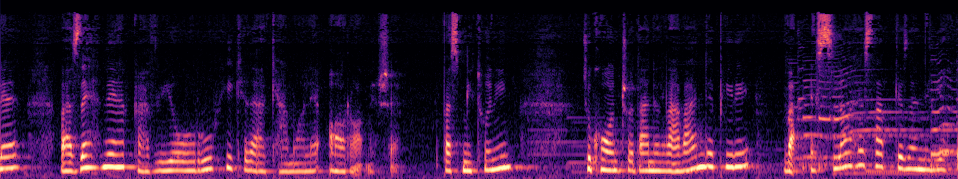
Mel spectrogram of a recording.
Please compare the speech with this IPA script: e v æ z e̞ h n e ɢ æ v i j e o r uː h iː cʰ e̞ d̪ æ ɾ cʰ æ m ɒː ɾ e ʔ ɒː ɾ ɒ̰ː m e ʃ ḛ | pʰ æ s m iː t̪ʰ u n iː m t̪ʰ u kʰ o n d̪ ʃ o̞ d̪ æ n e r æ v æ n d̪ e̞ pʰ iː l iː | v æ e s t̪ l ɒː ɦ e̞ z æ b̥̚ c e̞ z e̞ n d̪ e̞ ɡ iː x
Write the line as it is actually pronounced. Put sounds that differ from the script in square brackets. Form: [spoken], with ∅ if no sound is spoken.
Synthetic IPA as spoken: e v æ z e̞ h n e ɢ æ v i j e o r uː h iː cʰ e̞ d̪ æ ɾ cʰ æ m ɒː [l] e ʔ ɒː ɾ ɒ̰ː m e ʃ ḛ | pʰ æ s m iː t̪ʰ u n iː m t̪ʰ u kʰ o n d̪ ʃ o̞ d̪ æ n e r æ v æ n d̪ e̞ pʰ iː [ɾ] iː | v æ e s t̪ l ɒː ɦ e̞ [s] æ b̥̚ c e̞ z e̞ n d̪ e̞ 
